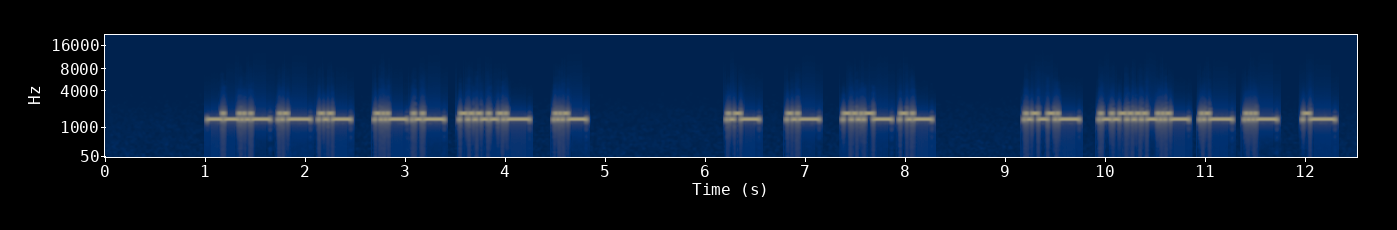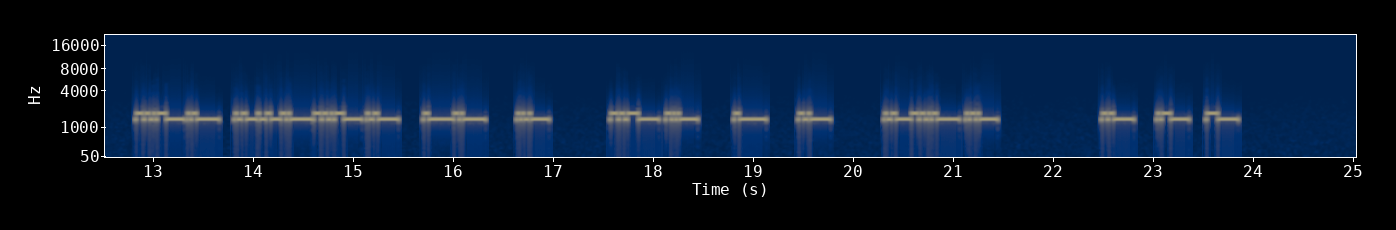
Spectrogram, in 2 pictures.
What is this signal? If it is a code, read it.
TTY/TDD text telephone tones (45.45 baud Baudot), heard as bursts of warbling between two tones, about 400 Hz shift, 1600 Hz centre. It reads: FBIRQ CGSAP ENAHK LSBYM EBWUG EWVGF TRVPW BDLET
